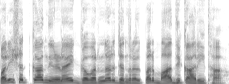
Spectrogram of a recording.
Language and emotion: Hindi, neutral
